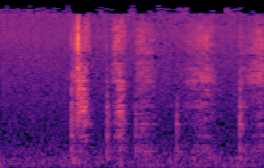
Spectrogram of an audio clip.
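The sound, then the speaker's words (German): Pencil strokes scratch across paper as someone draws at a kitchen table, giving a few short, faint rasping bursts with brief pauses between them. No voices are heard. “sitzen Bibi und Barbara Blocksberg mit rauchenden Köpfen und hochroten Wangen am Küchentisch und zeichnen”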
